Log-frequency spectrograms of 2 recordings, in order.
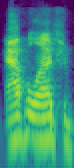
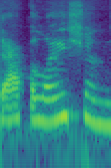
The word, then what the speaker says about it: Appalachian: And I get a kick out of it also because the first like 3 or 4 issues all centers around Appalachia, and Appalachian folklore is hilarious to me.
